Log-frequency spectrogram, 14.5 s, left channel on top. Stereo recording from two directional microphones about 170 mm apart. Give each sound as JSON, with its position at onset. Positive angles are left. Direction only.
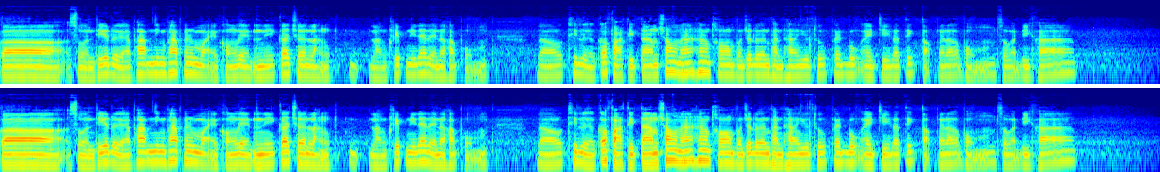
{"t": 0.0, "sound": "a man's voice", "side_deg": -15}
{"t": 8.4, "sound": "a man's voice", "side_deg": -10}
